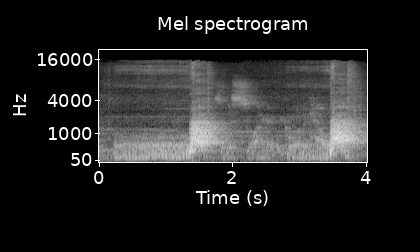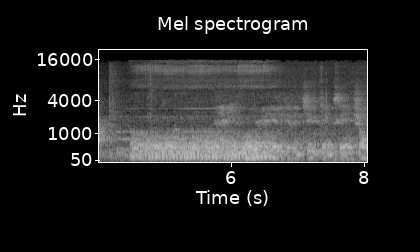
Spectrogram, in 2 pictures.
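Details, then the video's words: A female Cavalier King Charles Spaniel barks twice at Alaskan grizzly bears, two short sharp barks about two seconds apart over continuous male narration. "Cavalier King Charles barking at Grizzly Bears II"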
